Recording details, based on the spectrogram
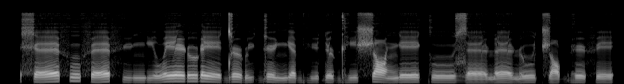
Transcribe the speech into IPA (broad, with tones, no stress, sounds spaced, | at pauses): x ɛː˩˥ f u˥ f ɛː˩˥ f y˩ ŋ i˩ w eː˥ ɽ u˥ ɽ eː˥˩ d ø˥˩ ɽ y˥˩ ɡ ø˥˩ ɲ ɛ˧ bʱ y˩ ɗ ø˧ ɖʱ i˧ ʃ ɑ˥˩ ŋ eː˥ k uː˧ z ɛː˩ ɳ ɛː˥˩ ɳ uː˥ t͡ʃ ɑ˧ bʱ ø˥˩ f e˧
